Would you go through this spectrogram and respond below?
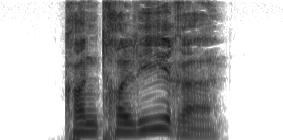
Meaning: inflection of kontrollieren: 1. first-person singular present 2. singular imperative 3. first/third-person singular subjunctive I
- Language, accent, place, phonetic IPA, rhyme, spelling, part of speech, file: German, Germany, Berlin, [kɔntʁɔˈliːʁə], -iːʁə, kontrolliere, verb, De-kontrolliere.ogg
